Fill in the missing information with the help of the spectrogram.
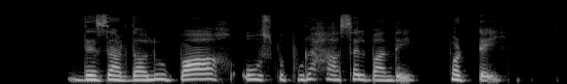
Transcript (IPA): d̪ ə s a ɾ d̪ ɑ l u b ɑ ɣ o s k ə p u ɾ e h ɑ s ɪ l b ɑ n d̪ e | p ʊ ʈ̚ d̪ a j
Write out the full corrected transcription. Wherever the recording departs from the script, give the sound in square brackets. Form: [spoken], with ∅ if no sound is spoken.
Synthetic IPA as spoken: d̪ ə [z] a ɾ d̪ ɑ l u b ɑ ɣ o s [p] ə p u ɾ [a] h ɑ s ɪ l b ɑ n d̪ e | p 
